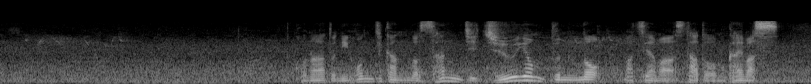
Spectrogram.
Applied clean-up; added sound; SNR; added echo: none; none; none; none.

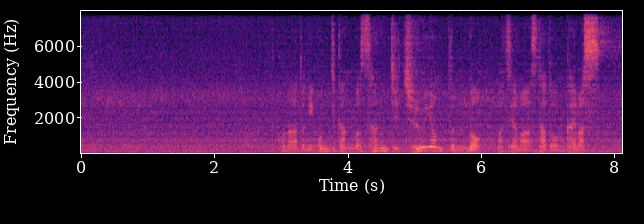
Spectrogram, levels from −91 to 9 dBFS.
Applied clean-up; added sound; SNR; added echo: none; Rain; 18 dB; reverberation time 1.7 s.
